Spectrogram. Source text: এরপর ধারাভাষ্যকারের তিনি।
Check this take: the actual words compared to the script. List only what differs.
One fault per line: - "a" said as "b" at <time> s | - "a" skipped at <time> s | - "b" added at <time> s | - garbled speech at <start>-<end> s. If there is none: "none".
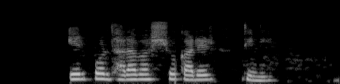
none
